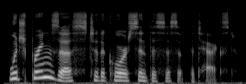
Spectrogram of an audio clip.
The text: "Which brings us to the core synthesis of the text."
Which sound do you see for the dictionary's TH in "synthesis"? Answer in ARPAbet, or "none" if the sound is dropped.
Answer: TH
